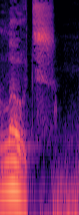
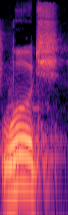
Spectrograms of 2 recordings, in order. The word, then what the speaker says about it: Łódź: It's spelled with an L, but you keep telling me it's not Lotz. – It's Łódź. It's an L with a slash through it, which is more like a W, but it's Łódź.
